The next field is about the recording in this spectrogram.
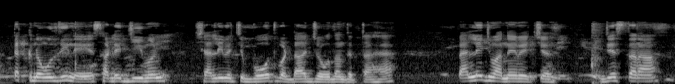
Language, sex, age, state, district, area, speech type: Punjabi, male, 30-45, Punjab, Gurdaspur, urban, spontaneous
